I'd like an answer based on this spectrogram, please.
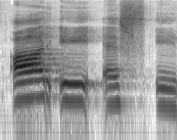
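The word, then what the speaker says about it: rasa: Ras, or maybe I'll just spell it. R-A-S-A, ras.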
